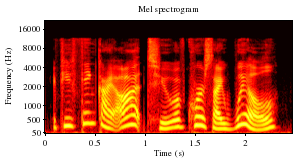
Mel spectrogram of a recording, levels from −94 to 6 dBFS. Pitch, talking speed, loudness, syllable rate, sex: 245 Hz, 245 wpm, -16 LUFS, 5.1 syllables/s, female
